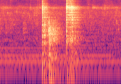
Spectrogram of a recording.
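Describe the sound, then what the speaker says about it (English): A knife slices through a chunk of pork belly in a pan, giving two short scraping bursts roughly a third of a second apart, set over a faint steady sizzle. "There's my pork belly. I need to slice it because it's having trouble cooking as a chunk."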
